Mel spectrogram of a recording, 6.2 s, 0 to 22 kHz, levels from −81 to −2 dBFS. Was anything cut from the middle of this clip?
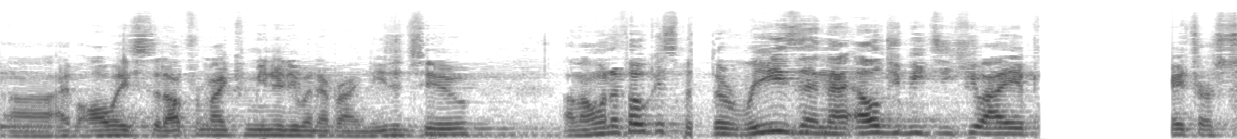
yes; 1 cut; at 3.4 s

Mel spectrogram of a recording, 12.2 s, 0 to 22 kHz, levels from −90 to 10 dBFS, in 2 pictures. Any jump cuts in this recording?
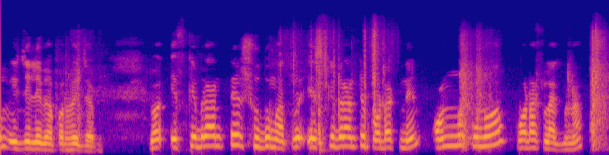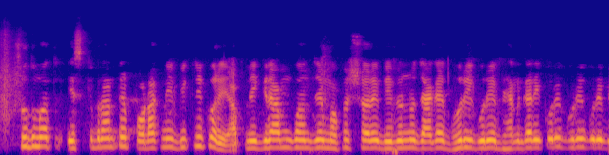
no; 0 cuts

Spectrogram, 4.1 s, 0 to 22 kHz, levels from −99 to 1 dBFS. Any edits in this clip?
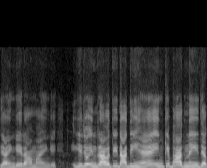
yes; 1 cut; at 1.3 s

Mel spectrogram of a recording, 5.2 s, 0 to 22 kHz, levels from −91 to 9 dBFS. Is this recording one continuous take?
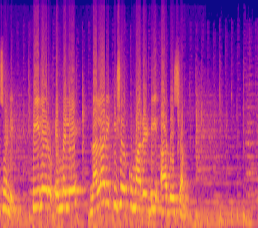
no; 1 cut; at 3.8 s

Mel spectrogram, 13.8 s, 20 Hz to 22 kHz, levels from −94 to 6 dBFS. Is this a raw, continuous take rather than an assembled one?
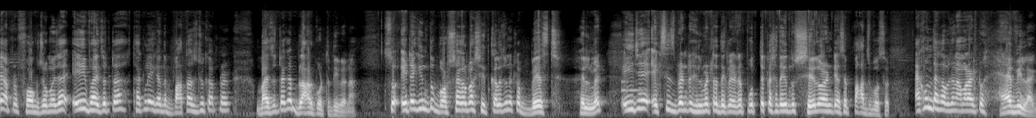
no; 2 cuts; at 8.2 s, 11.8 s

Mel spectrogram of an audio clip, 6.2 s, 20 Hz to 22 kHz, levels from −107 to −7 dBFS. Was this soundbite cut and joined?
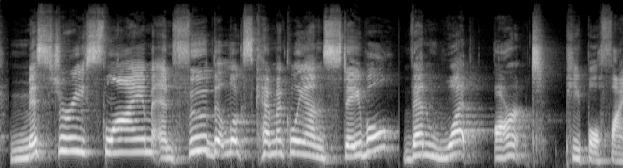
no; 0 cuts

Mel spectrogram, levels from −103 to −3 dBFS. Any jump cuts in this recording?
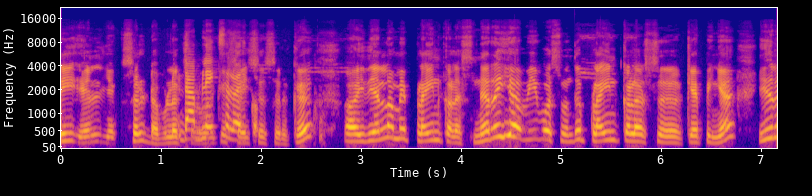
no; 0 cuts

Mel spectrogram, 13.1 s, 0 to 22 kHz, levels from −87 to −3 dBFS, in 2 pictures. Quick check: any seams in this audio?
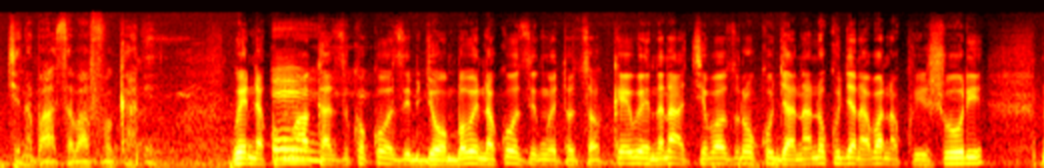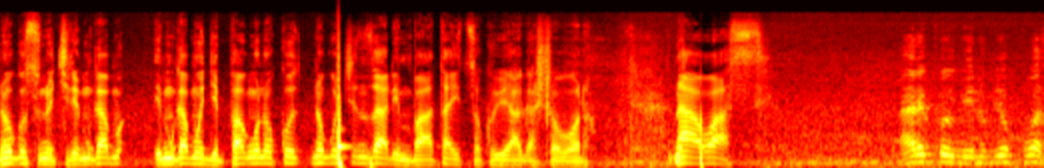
no; 0 cuts

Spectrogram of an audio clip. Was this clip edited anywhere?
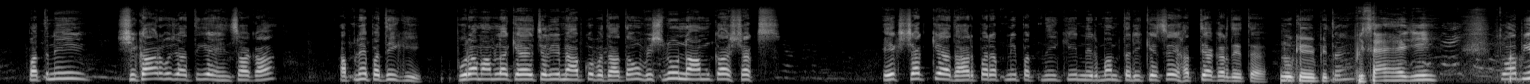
yes; 1 cut; at 12.7 s

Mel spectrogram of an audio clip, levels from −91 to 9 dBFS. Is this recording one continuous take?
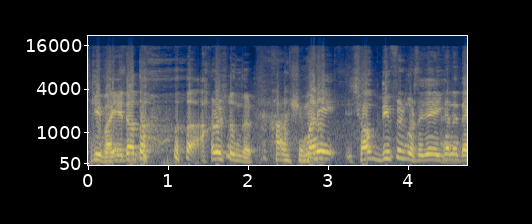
yes; 0 cuts

